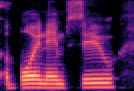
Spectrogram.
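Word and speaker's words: Psue: I got a podcast called A Boy Named Sue, like the Johnny Cash song, except Sue is spelled P-S-E-U because, do the math.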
